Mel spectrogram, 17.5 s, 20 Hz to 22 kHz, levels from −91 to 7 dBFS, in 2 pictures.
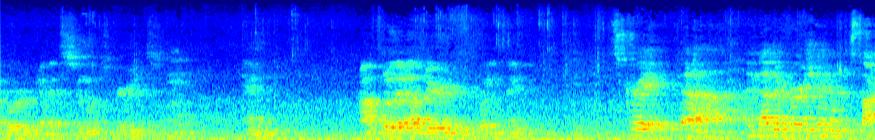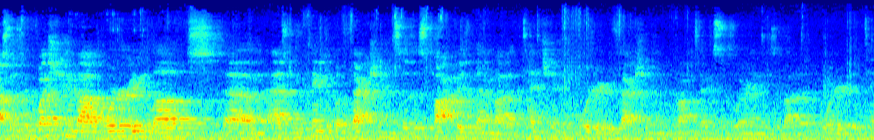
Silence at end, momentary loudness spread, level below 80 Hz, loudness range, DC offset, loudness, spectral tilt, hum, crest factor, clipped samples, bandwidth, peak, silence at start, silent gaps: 0 s; 12 LU; -38 dBFS; 8 LU; 0.1%; -27 LUFS; -6 dB/octave; none; 18 dB; under 0.1%; 18.5 kHz; -8 dBFS; 0 s; none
